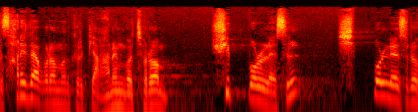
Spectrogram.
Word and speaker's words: 쉽볼렛: 이스라엘 사람들 넘치는 강, 넘치는 시내, 이런 단어가 히브리어로 쉽볼렛입니다. 쉽볼렛. 그러니까 그 이스라엘 사람들은 전부 다 쉽볼렛 이렇게 발음을 하는데 에브라임 사람들은 이상하게 쉽자를 못하고 십볼렛 이렇게 합니다.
